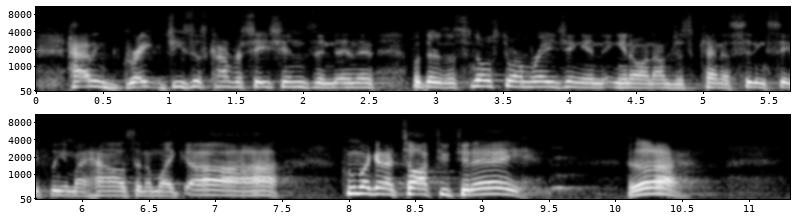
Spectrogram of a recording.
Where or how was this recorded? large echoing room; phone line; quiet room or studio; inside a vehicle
large echoing room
